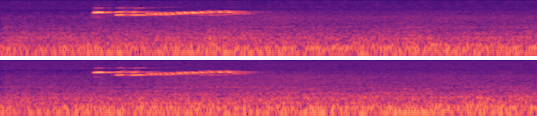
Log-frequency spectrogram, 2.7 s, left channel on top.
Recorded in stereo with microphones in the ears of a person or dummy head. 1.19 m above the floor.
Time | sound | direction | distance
0.5 | a bird | 30° left (ahead or behind) | 1.4 m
